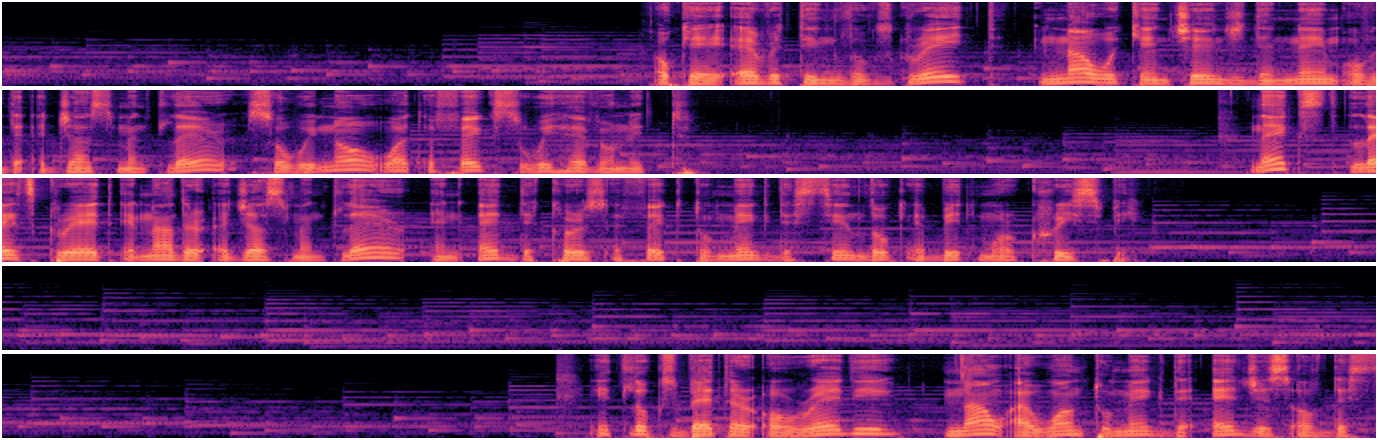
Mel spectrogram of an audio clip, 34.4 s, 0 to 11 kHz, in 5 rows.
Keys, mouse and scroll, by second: 6.2 click, 6.9 click, 7.0 Return, 7.7 ctrl+c, 8.0 click, 8.0 Return, 8.5 ctrl+v, 9.3 /, 9.9 click, 10.1 Return, 10.6 ctrl+c, 11.0 click, 11.0 Return, 11.2 Right, 11.7 ctrl+v, 11.9 Return, 12.6 click, 13.8 click, 14.0 right click, 15.8 click, 16.8 click, 17.6-18.4 typing, 19.4 click, 21.6 click, 22.5 click, 23.4 click, 24.3 click, 26.7 click, 28.3 click, 29.2 click, 30.0 click, 33.0 click.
